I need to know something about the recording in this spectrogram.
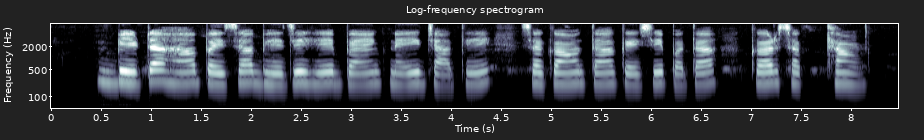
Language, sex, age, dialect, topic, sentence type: Chhattisgarhi, female, 18-24, Central, banking, question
